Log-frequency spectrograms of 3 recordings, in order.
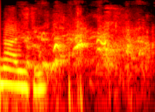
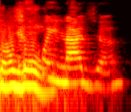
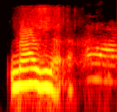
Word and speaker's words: Naja: I said your name wrong, but it's Queen Naji, right? It's Queen Naja. Naja.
